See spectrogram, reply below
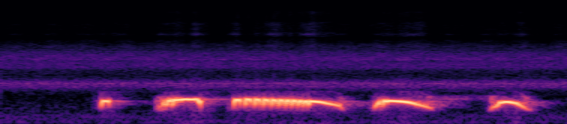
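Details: One complete phrase of spotted dove song in the thổ voice: a brief note, a rising hoot, a drawn-out, rapidly pulsed coo, then two arched coos falling off in pitch.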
